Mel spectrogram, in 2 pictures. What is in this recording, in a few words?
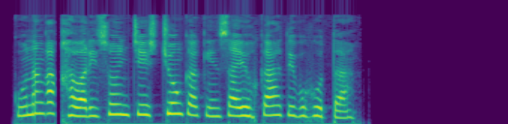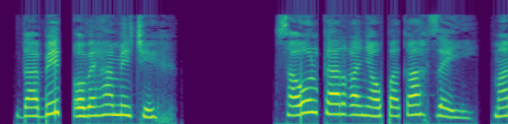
quechua bolivian cochabamba; servants of god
